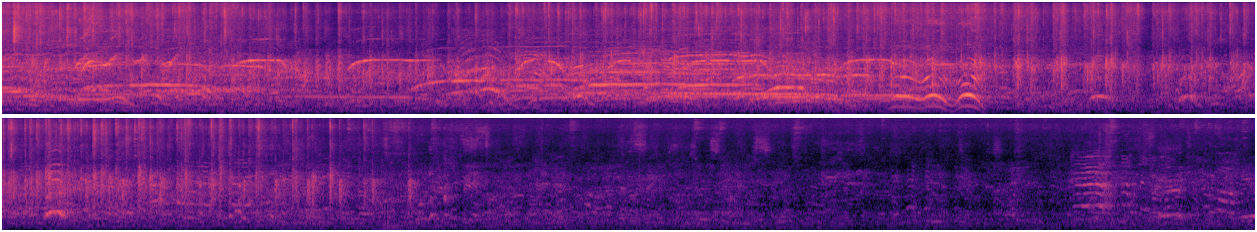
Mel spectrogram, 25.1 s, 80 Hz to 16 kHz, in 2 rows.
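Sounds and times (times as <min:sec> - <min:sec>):
audience: 0:00.0 - 0:16.8.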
